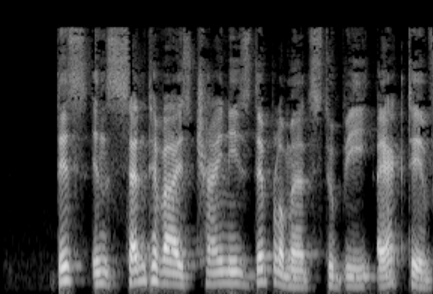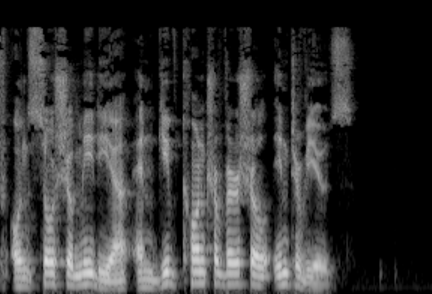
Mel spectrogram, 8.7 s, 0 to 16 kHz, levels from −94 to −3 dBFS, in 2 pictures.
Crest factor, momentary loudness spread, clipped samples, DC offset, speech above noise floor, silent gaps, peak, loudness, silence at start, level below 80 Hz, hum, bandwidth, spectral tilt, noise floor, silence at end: 20 dB; 8 LU; under 0.1%; under 0.1%; 58 dB; none; -6 dBFS; -26 LUFS; 0.6 s; -62 dBFS; none; 11.5 kHz; -4.5 dB/octave; -83 dBFS; 0.8 s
